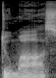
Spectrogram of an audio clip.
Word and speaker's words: Dumas: during act 3 you team up with alexander dumbass to protect paris now i know it's pronounced dumas but the reason i'm calling him dumbass is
